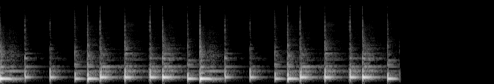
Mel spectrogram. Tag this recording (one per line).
bongo
congatronics
samples
tribal
Unorthodox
